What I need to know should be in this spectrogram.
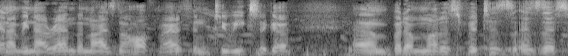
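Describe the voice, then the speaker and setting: Speaking very fast, a man's fairly high voice comes through noticeable background noise. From South Africa, Johannesburg. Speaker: sports fan, tourist. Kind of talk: street interview. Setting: outdoors. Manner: hesitant.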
